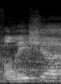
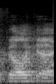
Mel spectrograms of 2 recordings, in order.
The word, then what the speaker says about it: FeliCa: a Sony standard it's called Uh Felicia or or felica actually um I I always say it wrong uh but it's very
